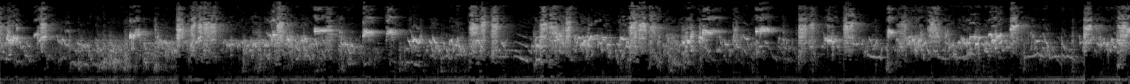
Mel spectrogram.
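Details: Pet budgerigars chirping in a steady, dense stream of short squawky and warbling notes, many overlapping birds chattering continuously, with a faint low hum underneath.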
